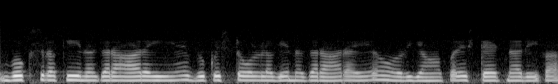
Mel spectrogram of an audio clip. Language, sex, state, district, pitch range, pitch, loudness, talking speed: Hindi, female, Delhi, New Delhi, 180-190 Hz, 185 Hz, -16 LUFS, 195 wpm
